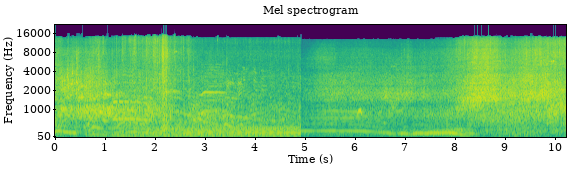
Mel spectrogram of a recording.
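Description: Rally car engines on a tarmac stage. First a car holds a steady high-revving note as it passes close by. After a sudden cut, a Peugeot 205 rally car's engine note drops and wavers as it brakes into a hairpin, followed by a loud hiss of tyres sliding through the corner.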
